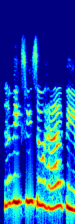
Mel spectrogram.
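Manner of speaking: put-on overjoyed mom melting at her kids; delighted squeal. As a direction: let the joy burst out high.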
